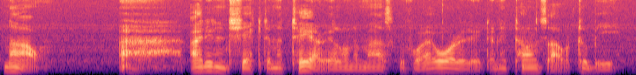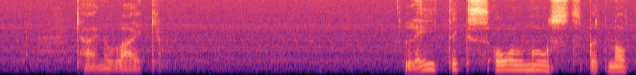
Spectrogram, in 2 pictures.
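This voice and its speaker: A man rambling casually for an ASMR video, with a halting, unhurried, hesitant way of talking. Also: low-pitched, animated, vocal fry, a little mellow, slight background noise, poor audio.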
